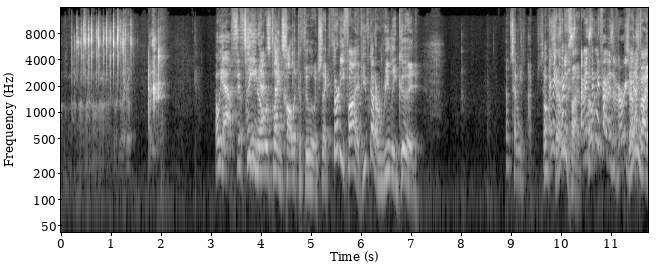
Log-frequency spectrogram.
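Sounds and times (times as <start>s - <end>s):
plastic dice rattling and rolling: 0.4s - 1.5s
speech: 3.1s - 7.2s, 9.0s - 11.7s.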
